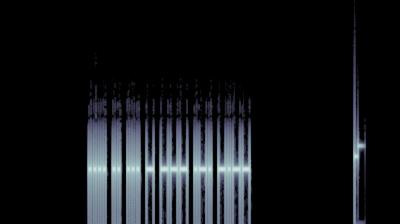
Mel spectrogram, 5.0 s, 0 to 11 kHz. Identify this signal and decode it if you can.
Morse code, heard as a keyed tone, about 40 wpm, 700 Hz. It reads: HISTORY
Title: Top 501-750 Words 40wpm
